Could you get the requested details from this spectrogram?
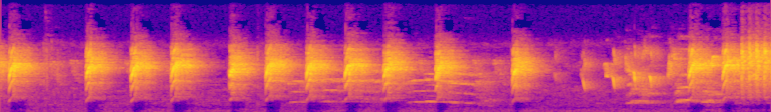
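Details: Flycatcher singing very actively: about a dozen loud, sharp, high downslurred notes in quick succession, some with faint lower whistles beneath, ending in a rapid twittering trill.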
